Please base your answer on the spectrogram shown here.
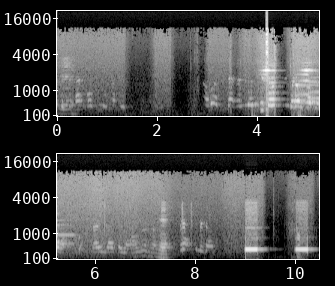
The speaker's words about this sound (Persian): تلفنشون قطع شد.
